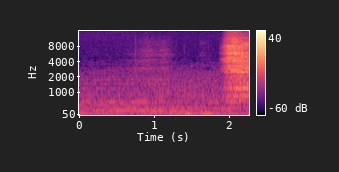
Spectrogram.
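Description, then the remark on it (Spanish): Labored, anguished breathing of a sick man lying on a wooden cot: a low, rasping exhale that builds into a sharp, gasping breath near the end, with no talking. “con una respiración fatigada y angustiosa, yacía en el catre de madera.”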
